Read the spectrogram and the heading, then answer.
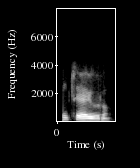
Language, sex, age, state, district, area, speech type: Tamil, male, 18-30, Tamil Nadu, Nagapattinam, rural, conversation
